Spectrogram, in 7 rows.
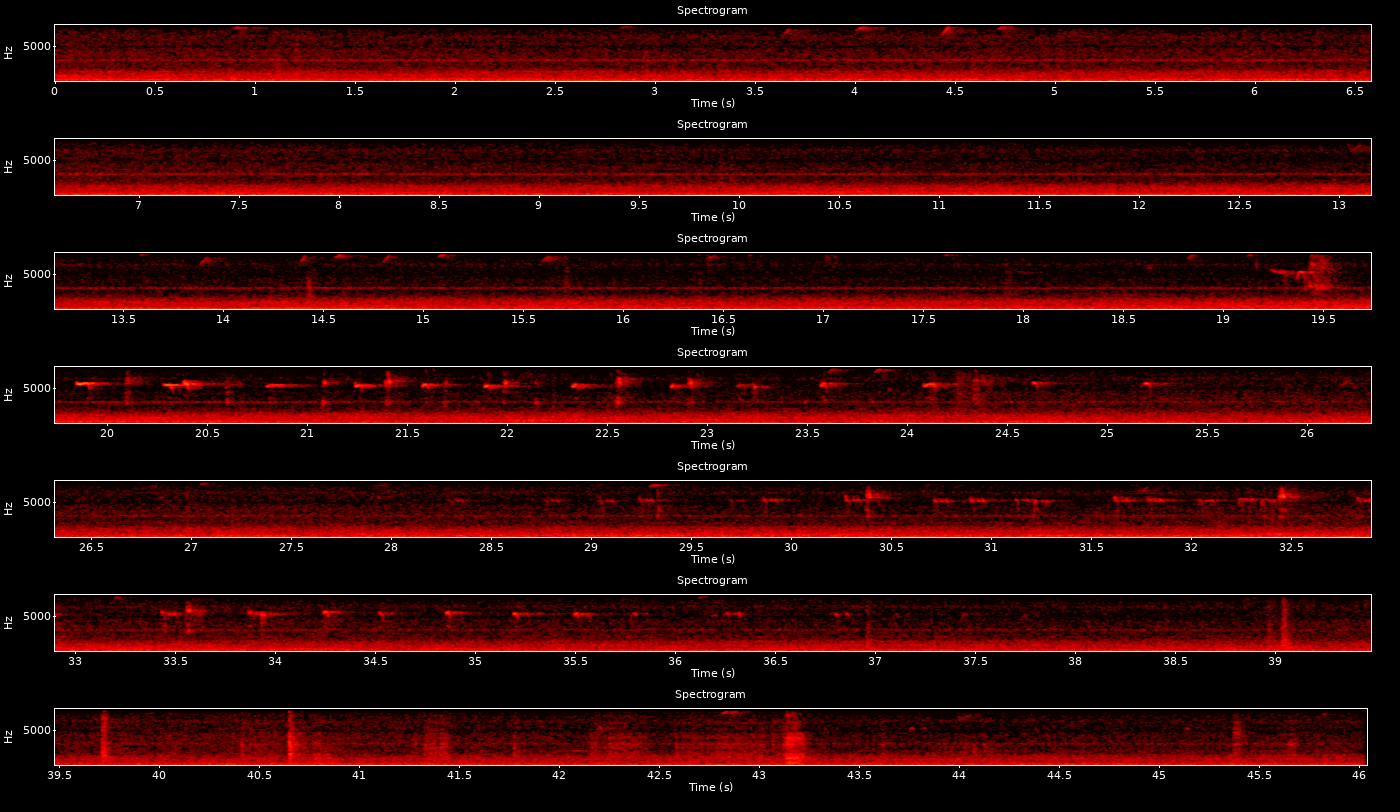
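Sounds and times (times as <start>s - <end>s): small birds chirping: 18.5s - 26.0s.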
